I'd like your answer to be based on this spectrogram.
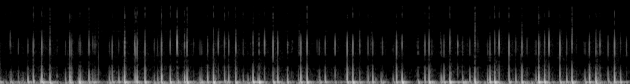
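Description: Long nails scratch and squeeze the porous surface of a pink, heart-shaped konjac face sponge held in the hands. A rapid, uneven stream of short, dry clicks and soft squishes plays over a steady low hum, with most of the energy low and little brightness.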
